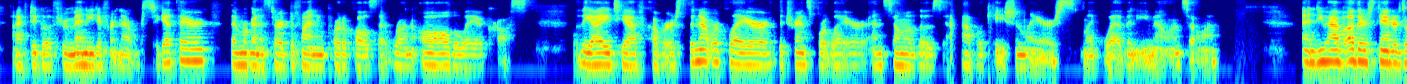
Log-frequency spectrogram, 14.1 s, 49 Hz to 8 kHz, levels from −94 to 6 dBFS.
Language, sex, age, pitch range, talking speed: English, female, 30-49, 150-185 Hz, 215 wpm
